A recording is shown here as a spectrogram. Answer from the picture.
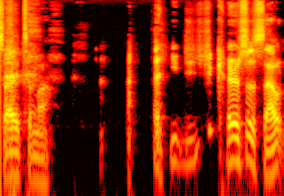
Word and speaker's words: Saitama: No, it's Saitama.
